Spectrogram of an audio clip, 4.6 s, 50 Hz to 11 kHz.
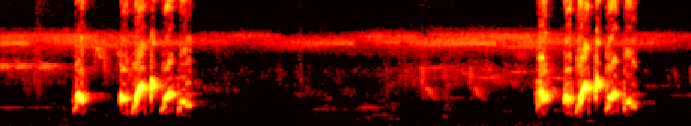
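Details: Two crisp phrases from a red-whiskered bulbul under '89 xoắn tít' song training, each opening with a single whistle then a fast run of sweet, twisting notes, about three seconds apart.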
